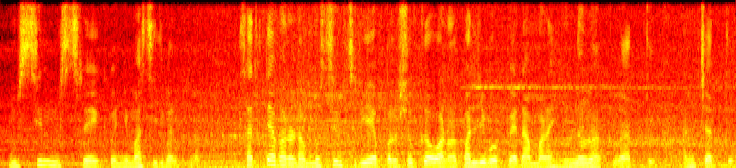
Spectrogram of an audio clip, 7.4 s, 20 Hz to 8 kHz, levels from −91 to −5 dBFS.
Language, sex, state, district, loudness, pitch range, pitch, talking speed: Tulu, male, Karnataka, Dakshina Kannada, -18 LUFS, 145-175 Hz, 160 Hz, 165 wpm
